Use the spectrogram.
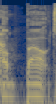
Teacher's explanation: About, because the stressed part of about is the second syllable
